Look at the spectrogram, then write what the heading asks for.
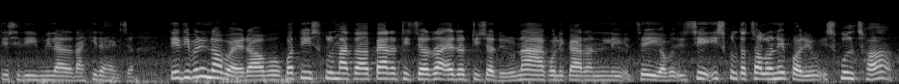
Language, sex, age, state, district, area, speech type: Nepali, female, 30-45, West Bengal, Jalpaiguri, urban, spontaneous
